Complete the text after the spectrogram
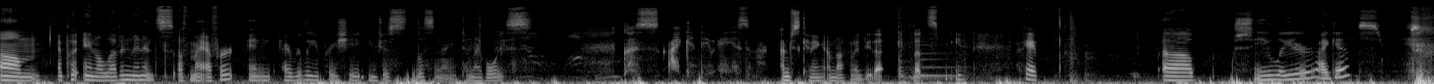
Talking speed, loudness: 175 wpm, -30 LUFS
